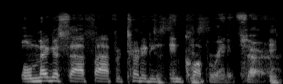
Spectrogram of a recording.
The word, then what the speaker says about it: Omega Psi Phi: How how do you pronounce so I don't say anything disrespectful? Omega Sci-Fi Fraternity Incorporated, sir.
